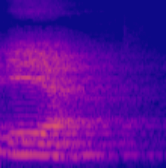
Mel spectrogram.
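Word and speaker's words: heir: ये देखिए ऑनर, ये ऑनर, ऑनेस्ट, ये देखिए ऑनेस्ट, और इसको देखिए एयर, उत्तराधिकारी।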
